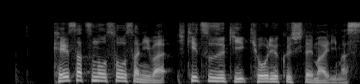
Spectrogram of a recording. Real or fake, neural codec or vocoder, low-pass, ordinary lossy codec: real; none; 7.2 kHz; none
